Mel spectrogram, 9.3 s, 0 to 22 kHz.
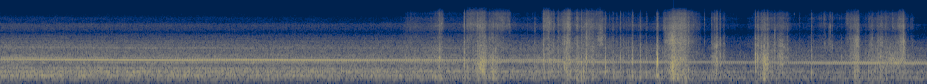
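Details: Vevor 8 kW 12V all-in-one diesel air heater on its first start-up, unprimed, with about a liter of diesel. The fuel pump clicks as it draws diesel over a steady fan whine while cold air still blows out. Normal start-up.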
